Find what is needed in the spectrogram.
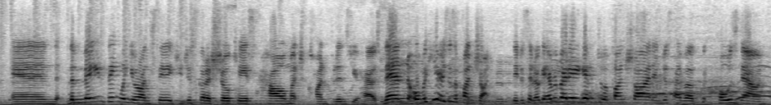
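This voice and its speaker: Music plays behind a woman who talks at a fairly quick pace with hardly any pauses, her pitch swinging very widely. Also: fairly high pitch for a woman. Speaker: radio DJ and fitness coach. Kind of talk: interview answer. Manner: energetic, extroverted.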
